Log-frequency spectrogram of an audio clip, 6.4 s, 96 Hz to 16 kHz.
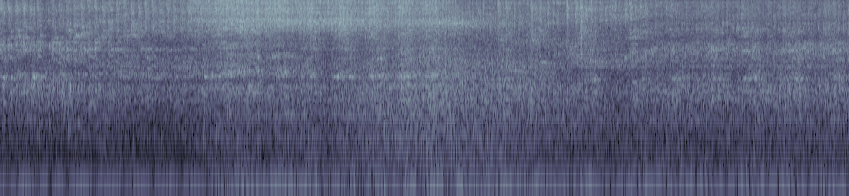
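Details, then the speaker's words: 1929 Ford Model A roadster four-cylinder at first start after replacing the fuel line and fuel filter assembly: a deep, steady rumble with an even beat and no knocks or misses. It idles smoothly and is healthy. "all right it runs we didn't make it worse"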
